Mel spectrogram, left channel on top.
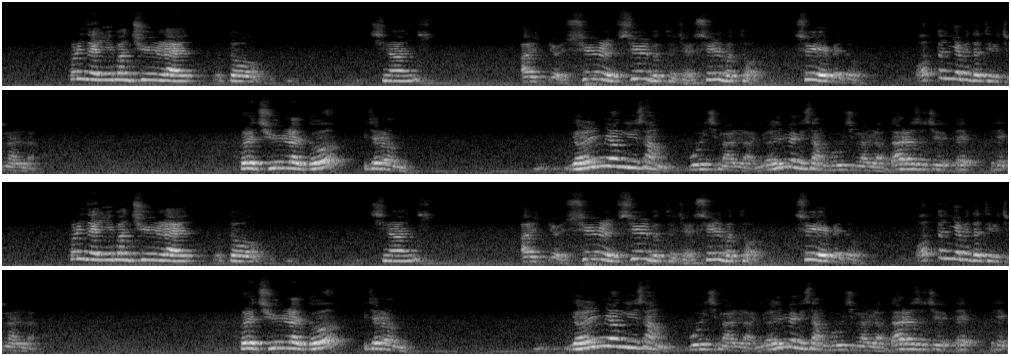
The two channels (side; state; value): both; identical; correlation 1.00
